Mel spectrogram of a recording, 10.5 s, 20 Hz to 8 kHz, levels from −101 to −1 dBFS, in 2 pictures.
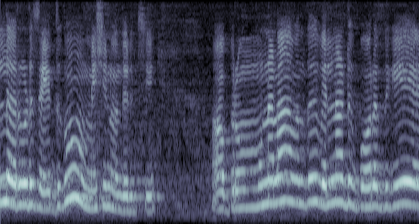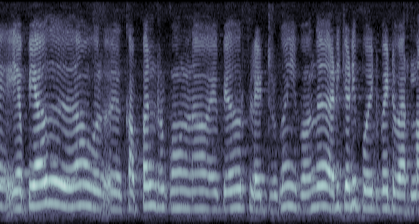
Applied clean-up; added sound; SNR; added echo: none; none; none; none.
